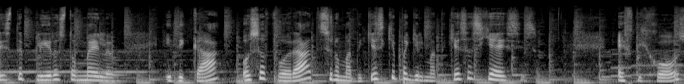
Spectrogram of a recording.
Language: Greek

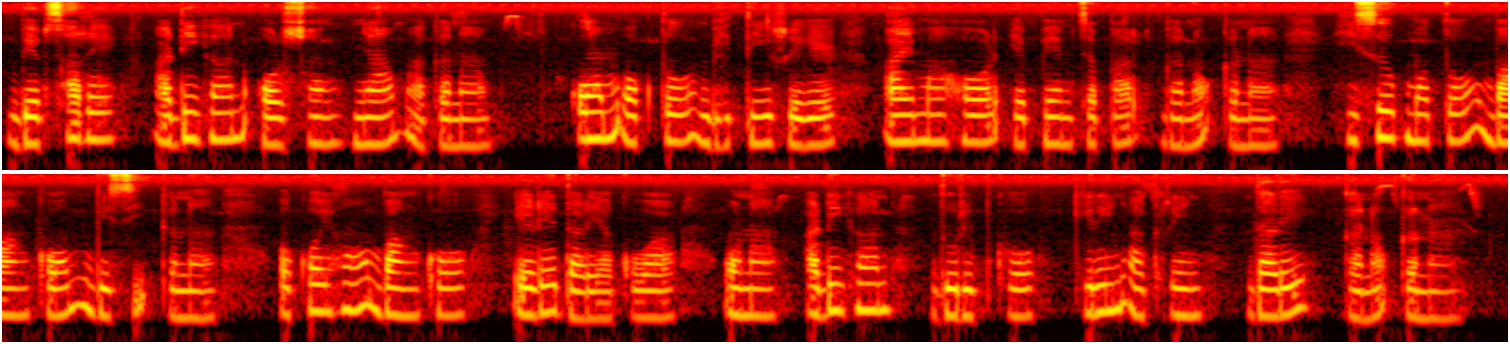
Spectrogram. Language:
Santali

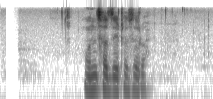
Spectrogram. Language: Nepali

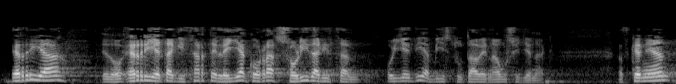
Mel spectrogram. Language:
Basque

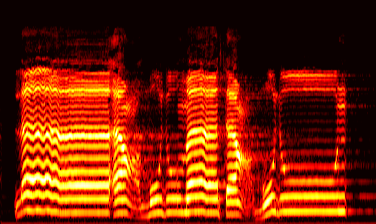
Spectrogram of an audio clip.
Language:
Arabic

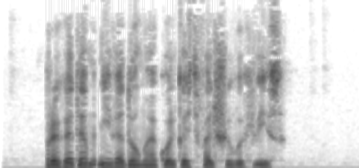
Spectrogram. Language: Belarusian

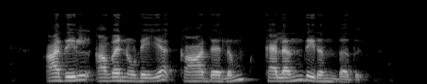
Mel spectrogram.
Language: Tamil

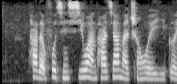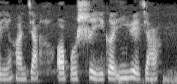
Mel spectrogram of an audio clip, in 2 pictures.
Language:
Chinese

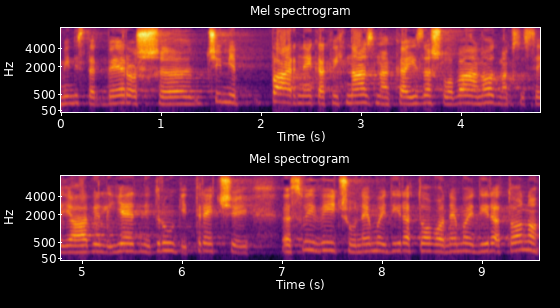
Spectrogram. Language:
Croatian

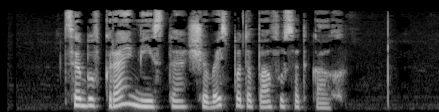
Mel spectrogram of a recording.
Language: Ukrainian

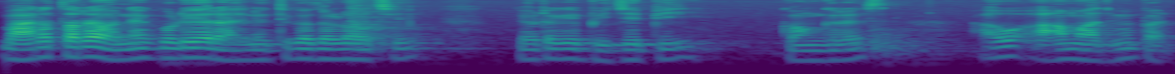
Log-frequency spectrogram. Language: Odia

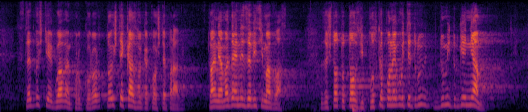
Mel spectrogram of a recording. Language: Bulgarian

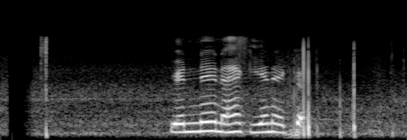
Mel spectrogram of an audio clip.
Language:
Sinhala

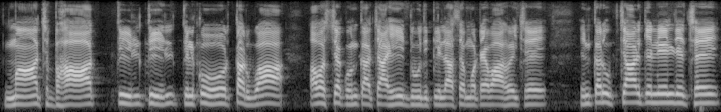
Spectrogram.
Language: Maithili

